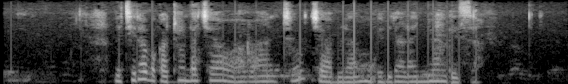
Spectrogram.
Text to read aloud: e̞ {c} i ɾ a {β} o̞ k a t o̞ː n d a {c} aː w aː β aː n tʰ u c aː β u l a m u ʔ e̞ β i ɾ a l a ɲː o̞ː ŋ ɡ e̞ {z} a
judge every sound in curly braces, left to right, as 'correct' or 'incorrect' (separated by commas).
correct, correct, correct, correct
